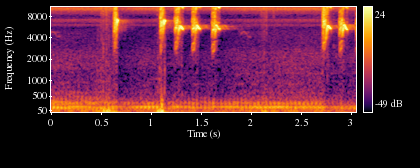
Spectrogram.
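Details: Sunbird therapy recording to encourage song: high sharp chirps in short clusters over a noisier background with low rumble and faint clatter.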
